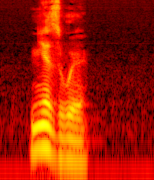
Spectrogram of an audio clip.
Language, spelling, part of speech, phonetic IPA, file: Polish, niezły, adjective, [ˈɲɛzwɨ], Pl-niezły.ogg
